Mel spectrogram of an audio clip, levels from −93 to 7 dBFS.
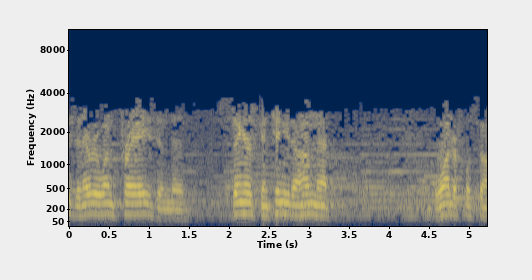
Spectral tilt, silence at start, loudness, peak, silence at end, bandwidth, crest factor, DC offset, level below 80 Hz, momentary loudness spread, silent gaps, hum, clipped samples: -12 dB/octave; 0 s; -16 LUFS; -2 dBFS; 0 s; 3.8 kHz; 16 dB; under 0.1%; -60 dBFS; 16 LU; none; none; under 0.1%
